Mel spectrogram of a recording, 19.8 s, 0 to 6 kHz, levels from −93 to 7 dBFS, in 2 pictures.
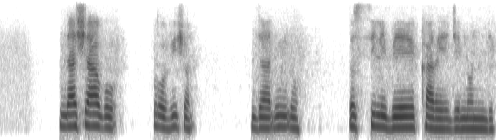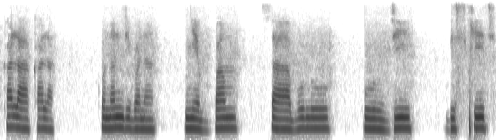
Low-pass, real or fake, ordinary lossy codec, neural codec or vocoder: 5.4 kHz; real; AAC, 32 kbps; none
